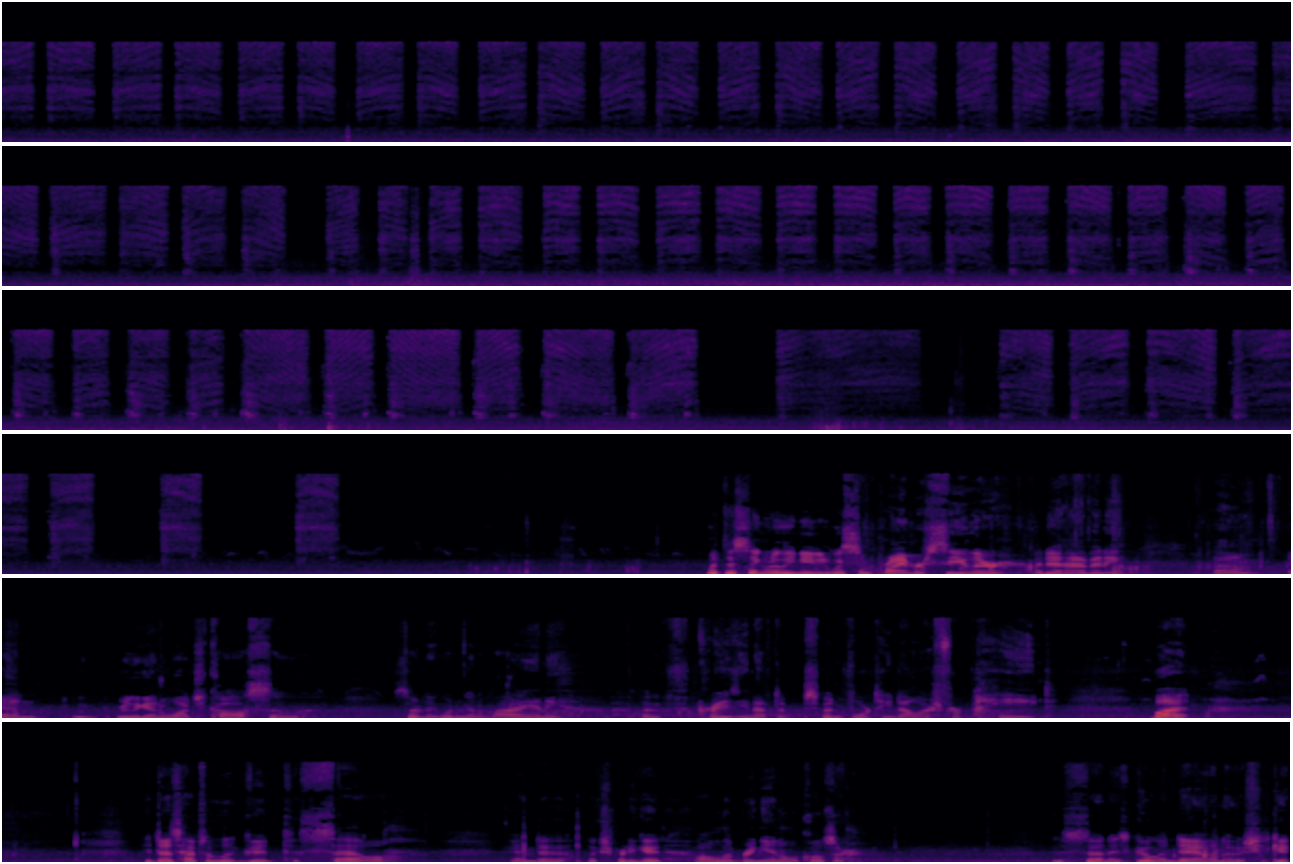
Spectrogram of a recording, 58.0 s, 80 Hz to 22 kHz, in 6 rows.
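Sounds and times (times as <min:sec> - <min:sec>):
aerosol spray paint hissing: 0:00.0 - 0:24.6, 0:25.2 - 0:30.6, 0:31.2 - 0:31.6.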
